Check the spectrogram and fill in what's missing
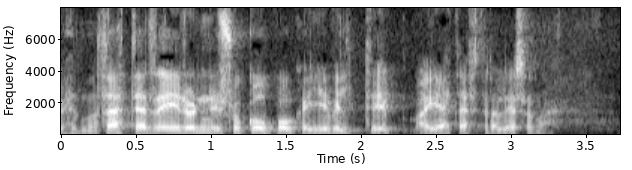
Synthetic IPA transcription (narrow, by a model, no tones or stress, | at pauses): jɛt̪naθɛht̪ɛrejɾʏnːɪsɔkoːwpoːwkaðjɛvɪlt̪ɪa̰ðjɛajht̪ɛft̪ɪɾaðlɛːsanːa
